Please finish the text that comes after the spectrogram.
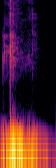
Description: KeypressSpacebar.ogg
